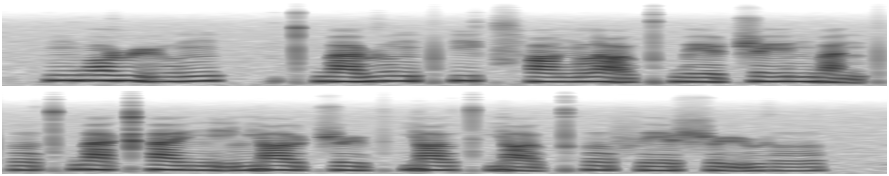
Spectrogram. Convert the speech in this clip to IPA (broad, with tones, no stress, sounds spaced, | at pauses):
n̪ w ɔ˦ ɻ ɻ̩˨˩ ʊ˦ ŋ | t̪ʰ w ä˨˦ ɻ ɤ˥˨ ŋ pʰ i˥˨ t͡sʰ ɑ˨˦ ŋ l ɑ̰˨˩ ʊ̯ kʰ w e˨˦ ɪ̯ ʈ͡ʂ e˦ ɪ̯ n̪ w a̰˨˩ n pʰ ɤ˨˦ t̪ʰ w ä˥˨ kʰ a˥˨ ɪ̯ n̪ ḭ˨˩ l j ɑ˥˨ ʊ̯ ʈ͡ʂ ɻ̩˨˦ pʰ j ɑ˦ ʊ̯ t̪ʰ j ɑ̰˨˩ ʊ̯ kʰ ɤ˥˨ f e˨˦ ɪ̯ ʂ ɻ̩˨˩ ɻ ɤ˨˦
